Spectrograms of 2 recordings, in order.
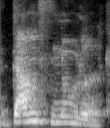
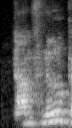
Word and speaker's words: Dampfnudel: German specialty, it's called, pronunciation first, a Dampfnudel. Can you say Dampfnudel? – Dampfnudel? – Dampfnudel, perfect.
